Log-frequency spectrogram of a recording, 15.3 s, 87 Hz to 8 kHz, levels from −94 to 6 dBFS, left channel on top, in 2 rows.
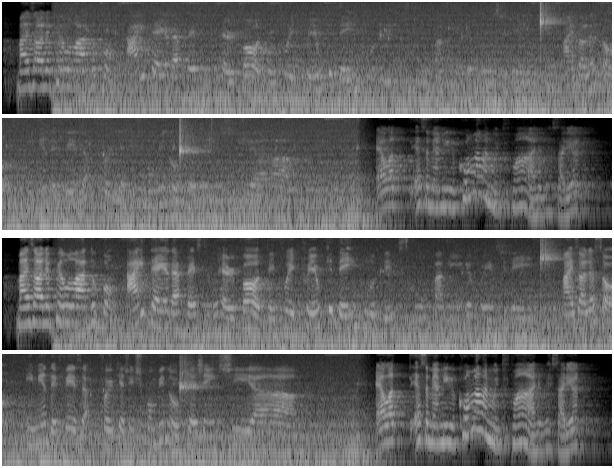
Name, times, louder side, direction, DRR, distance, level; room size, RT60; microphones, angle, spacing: voice 1, 0.2-6.7 7.0-11.4 12.3-14.8, right 5 dB, 65° right, 11 dB, 0.5 m, -37 dB
sound 1, 0.6-12.1, left 1 dB, 90° left, 1.3 m, -34 dB
11.5 x 5.5 x 4.1 m, 1.3 s
head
